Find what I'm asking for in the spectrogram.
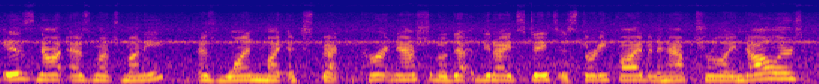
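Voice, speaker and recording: Over noticeable background noise, a man with a high pitch speaks in a raised, projected voice. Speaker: bitcoin finance commentator. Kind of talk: vlog commentary. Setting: outdoors in jungle. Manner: loud.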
